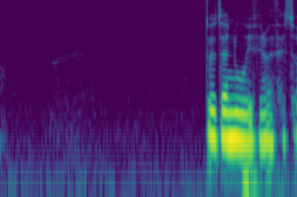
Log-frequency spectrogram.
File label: "nwyf", Welsh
